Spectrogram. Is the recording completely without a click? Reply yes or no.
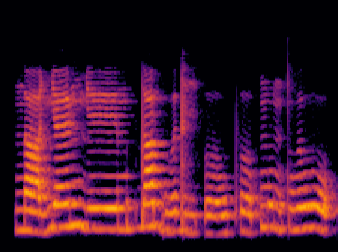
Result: yes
